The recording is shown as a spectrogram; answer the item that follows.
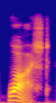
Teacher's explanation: Just air moving. >> Because your vocal cords aren't vibrating, it is biologically easier to finish the word with another voiceless sound, the sharp T.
